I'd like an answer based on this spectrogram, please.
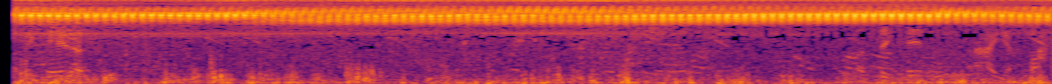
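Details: A giant cicada gives a steady, shrill, high-pitched buzz with fast, even pulsing that runs without pause, while people talk quietly underneath.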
